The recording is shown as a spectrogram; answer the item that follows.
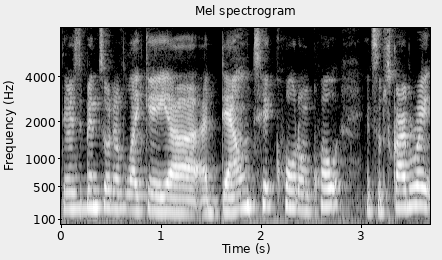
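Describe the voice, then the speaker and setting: With noticeable background noise behind her, a woman talks at a very fast pace with ordinary pitch variation. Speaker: stock trading educator. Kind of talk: market analysis video recap. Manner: casual, with fillers.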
